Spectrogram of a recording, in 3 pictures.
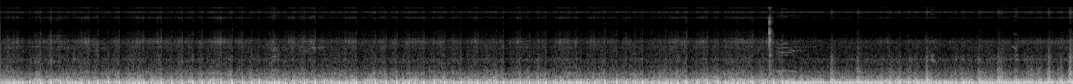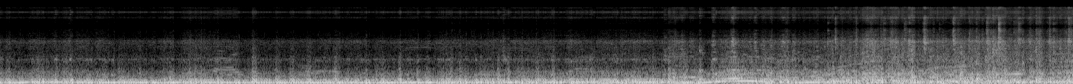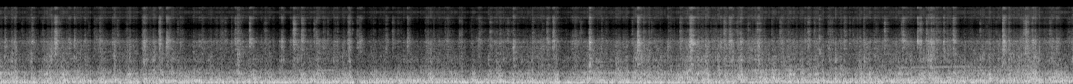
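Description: Rally car engine heard from inside the cabin, idling at the stage start, then held at raised revs from about eight seconds in. About eighteen seconds in the car launches and accelerates hard on loose gravel, with stones rattling against the underbody.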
